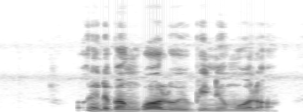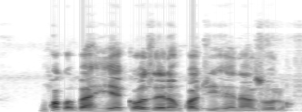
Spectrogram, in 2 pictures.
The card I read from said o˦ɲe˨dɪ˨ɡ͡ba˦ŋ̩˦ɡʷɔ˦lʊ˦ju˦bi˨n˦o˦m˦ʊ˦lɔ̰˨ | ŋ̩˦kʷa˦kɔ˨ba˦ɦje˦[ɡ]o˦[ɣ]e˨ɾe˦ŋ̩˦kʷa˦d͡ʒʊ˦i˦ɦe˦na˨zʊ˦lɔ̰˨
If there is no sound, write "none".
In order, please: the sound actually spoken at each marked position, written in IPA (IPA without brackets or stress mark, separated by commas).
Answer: k, z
